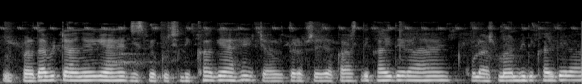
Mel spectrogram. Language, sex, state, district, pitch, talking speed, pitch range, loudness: Hindi, female, Odisha, Nuapada, 185 Hz, 265 wpm, 170-190 Hz, -16 LUFS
